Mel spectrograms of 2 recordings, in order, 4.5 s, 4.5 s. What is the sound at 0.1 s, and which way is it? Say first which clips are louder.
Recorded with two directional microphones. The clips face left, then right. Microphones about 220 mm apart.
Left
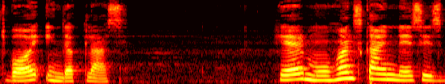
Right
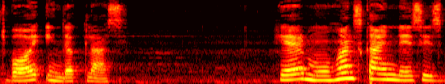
A woman's voice: left 4 dB; 50° left (ahead or behind).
